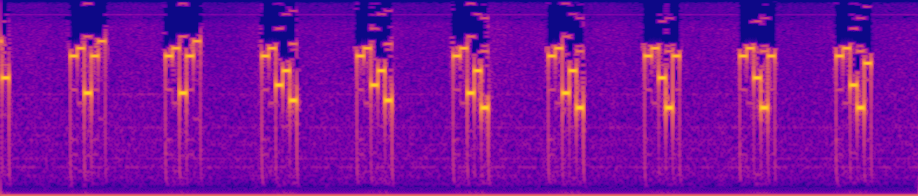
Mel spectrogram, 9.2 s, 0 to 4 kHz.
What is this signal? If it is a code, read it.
Five-tone selective call (ZVEI), heard as quick runs of five tones, tones of about 70 ms. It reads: 89380 89380 89462 89462 89361 89361 89518 89518 89417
